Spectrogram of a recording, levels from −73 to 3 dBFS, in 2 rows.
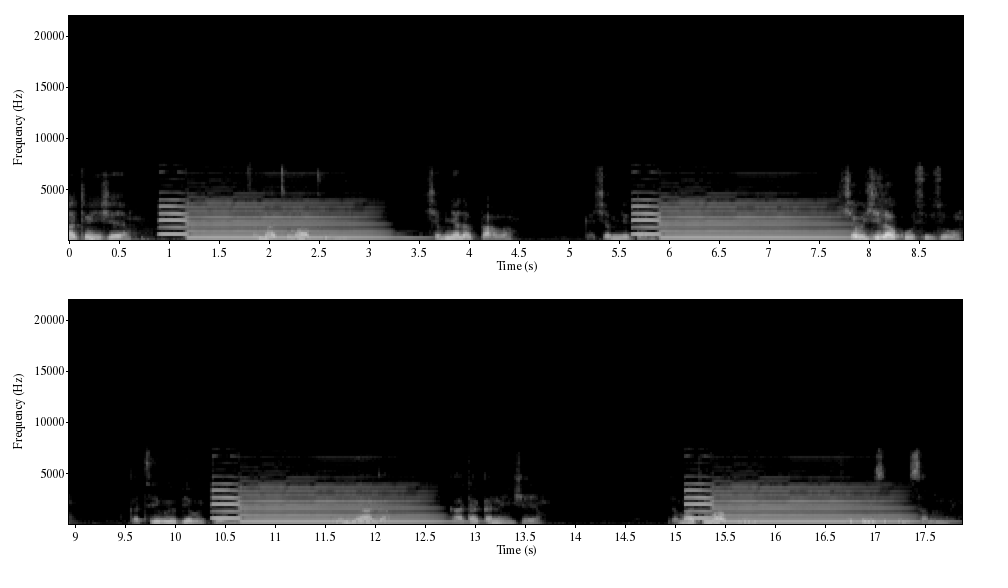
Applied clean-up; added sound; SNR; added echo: none; Wind instrument, woodwind instrument; 1 dB; none.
